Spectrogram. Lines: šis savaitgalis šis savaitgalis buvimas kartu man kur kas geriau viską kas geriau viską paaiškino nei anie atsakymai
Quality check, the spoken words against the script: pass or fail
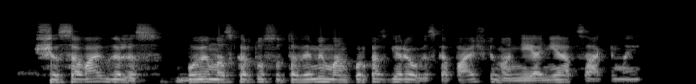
fail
